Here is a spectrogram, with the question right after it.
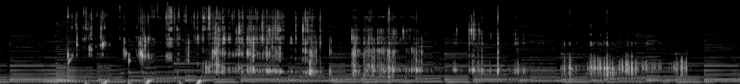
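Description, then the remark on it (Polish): Beer pours into a pint glass, a steady glugging, gurgling stream with bubbly splashes that runs for several seconds, rising slightly in pitch as the glass fills and forms a thick head of foam. No one speaks. “Pinta nalewa się z ładną pianą, gęstą.”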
